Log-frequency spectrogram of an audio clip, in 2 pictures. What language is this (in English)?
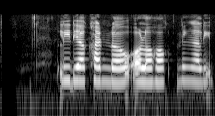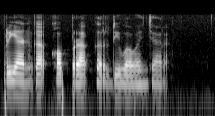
Sundanese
